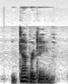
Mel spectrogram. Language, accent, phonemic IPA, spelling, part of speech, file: English, Southern England, /ˈɡæbəˌdiːn/, gabardine, noun, LL-Q1860 (eng)-gabardine.wav
- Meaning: 1. A type of woolen cloth with a diagonal ribbed texture on one side 2. A similar fabric, made from cotton 3. A long cloak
